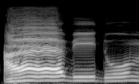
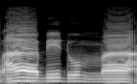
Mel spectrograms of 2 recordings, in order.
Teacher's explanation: kita masukkan tanwinnya kepada huruf mim kemudian ditahan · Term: bacaan idgham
